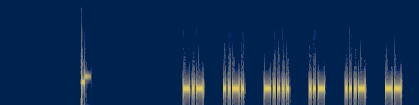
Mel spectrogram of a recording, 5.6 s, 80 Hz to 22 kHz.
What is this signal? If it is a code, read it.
Morse code, heard as a keyed tone, about 40 wpm, spaced as for 23 wpm, 700 Hz. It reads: KF6UVM
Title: USA Call Signs - 6 Characters - 3x Character Spacing - 40wpm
